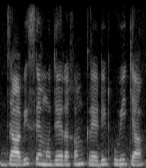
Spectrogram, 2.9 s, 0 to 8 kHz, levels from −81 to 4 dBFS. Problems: constant background noise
